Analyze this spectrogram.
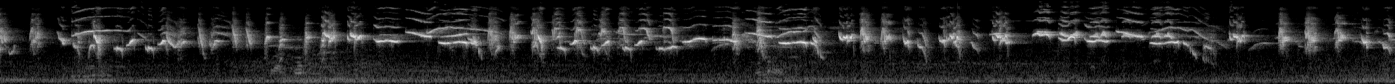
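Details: Kacer, the oriental magpie-robin, singing a ngeriwik chattering lure used to coax birds into opening their beaks and singing: fast continuous chatter of clicks and buzzy notes woven with looping whistled phrases.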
